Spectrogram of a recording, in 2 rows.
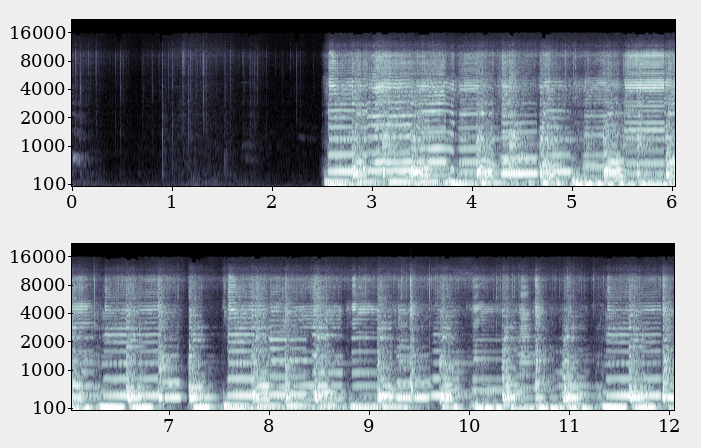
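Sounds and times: vinyl record surface crackle: 0.0s - 12.0s.

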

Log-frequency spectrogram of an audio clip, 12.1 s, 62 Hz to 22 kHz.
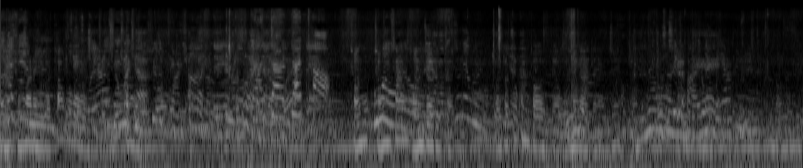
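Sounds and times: cable car low hum: 0.0s - 12.0s
people talking: 0.0s - 12.0s.

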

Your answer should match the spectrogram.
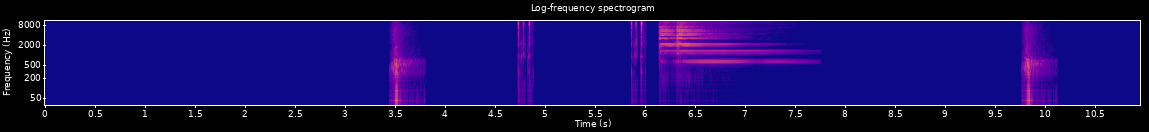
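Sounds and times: mouse clicks: 4.8s - 5.0s, 5.9s - 6.1s
notification bell ding: 6.2s - 7.8s.

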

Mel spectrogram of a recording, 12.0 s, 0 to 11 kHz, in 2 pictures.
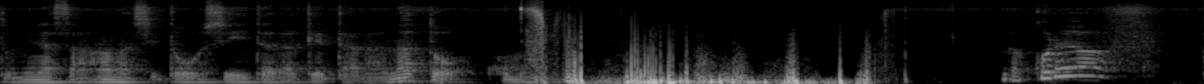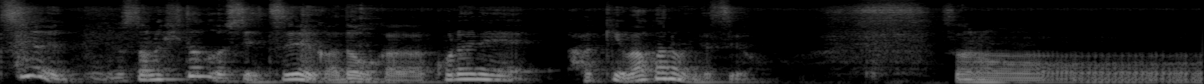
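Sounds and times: fingers handling microphone: 2.6s - 4.6s.

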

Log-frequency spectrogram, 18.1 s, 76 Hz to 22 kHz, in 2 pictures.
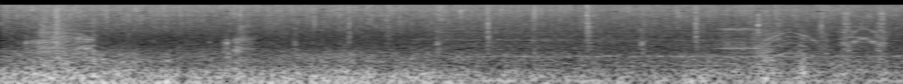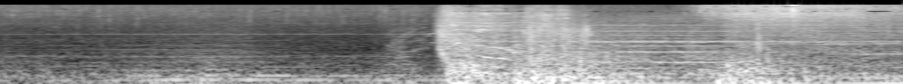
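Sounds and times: heavy rain pattering: 0.0s - 18.0s
thunder rumble: 0.0s - 18.0s.

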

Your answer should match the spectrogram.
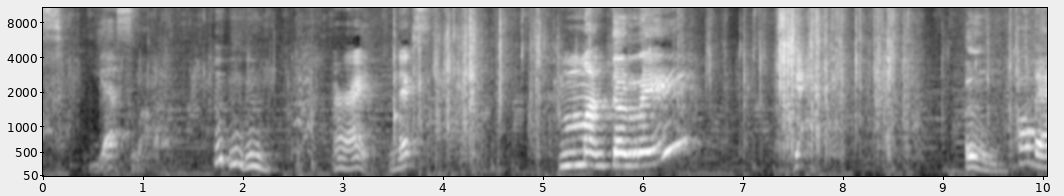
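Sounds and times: plastic bag crinkling: 3.4s - 10.0s.

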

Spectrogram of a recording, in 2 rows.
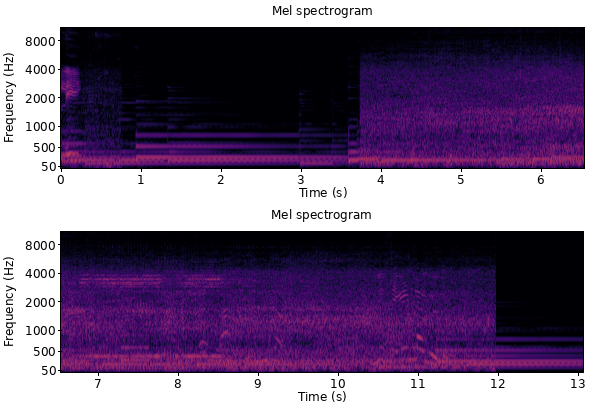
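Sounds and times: rushing noise of bicycle ride: 3.8s - 12.0s
vehicle engine hum: 3.8s - 12.0s.

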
